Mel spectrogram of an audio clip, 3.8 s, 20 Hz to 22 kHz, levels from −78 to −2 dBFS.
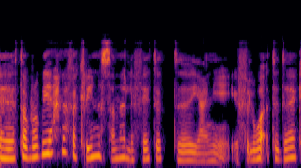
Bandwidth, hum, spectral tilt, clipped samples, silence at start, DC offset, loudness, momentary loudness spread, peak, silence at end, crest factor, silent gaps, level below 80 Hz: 9.8 kHz; none; -3.5 dB/octave; under 0.1%; 0 s; under 0.1%; -25 LUFS; 8 LU; -4 dBFS; 0 s; 20 dB; 2.13-2.17 s; -64 dBFS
